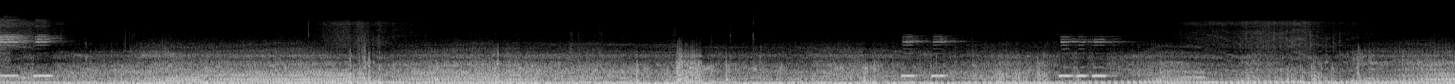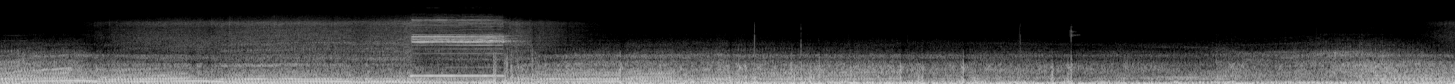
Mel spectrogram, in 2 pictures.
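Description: Bajaj Dominar 400 single-cylinder motorcycle engine running in town traffic, its note rising and falling with the throttle, with swells of wind rush. A vehicle horn gives a couple of short double beeps about a third of the way in and one longer beep about two thirds through.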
